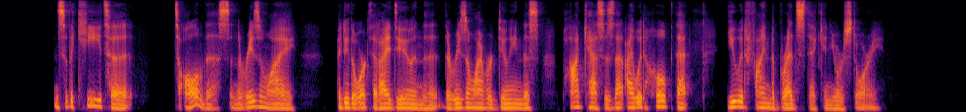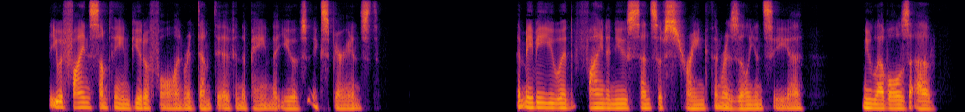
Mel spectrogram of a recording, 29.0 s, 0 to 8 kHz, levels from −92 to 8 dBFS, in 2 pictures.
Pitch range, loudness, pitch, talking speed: 105-125 Hz, -18 LUFS, 115 Hz, 155 wpm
